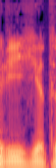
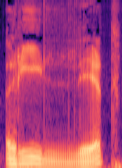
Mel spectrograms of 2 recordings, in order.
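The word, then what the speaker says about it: rillettes: Э, то есть э, публика судорожно думает о том, что же это вот такой риет, это паштет или что-то еще. Но ну, некоторые люди называют его словом рилет, потому что э, риет пишется двойное «л» между гласными, в французский читается как «и» краткое.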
